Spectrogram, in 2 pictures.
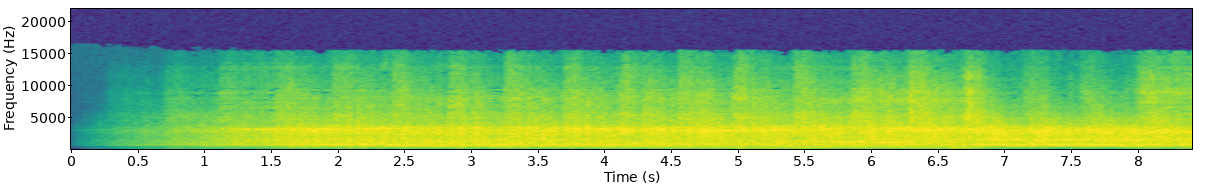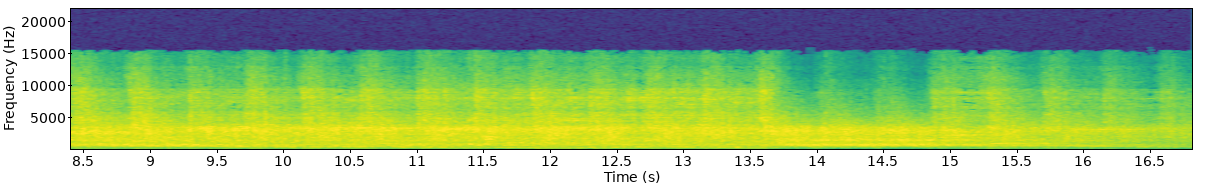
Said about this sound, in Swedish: Alltså det jublet som kommer tillsammans, Oskarshamn. När de gör 2-1 där genom Wagner. Det var ju mäktigt när hela hallen bara vrålar ut det.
